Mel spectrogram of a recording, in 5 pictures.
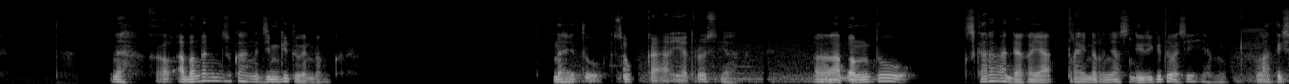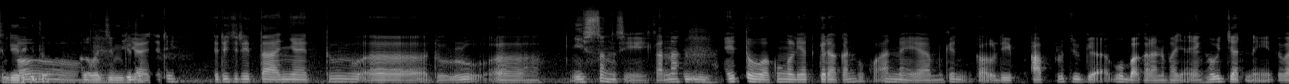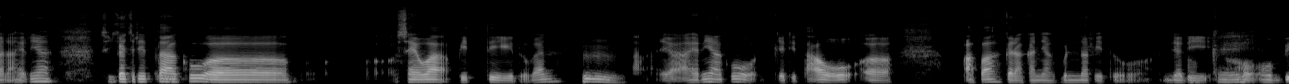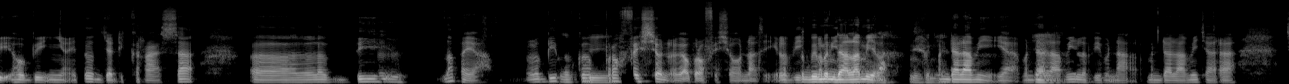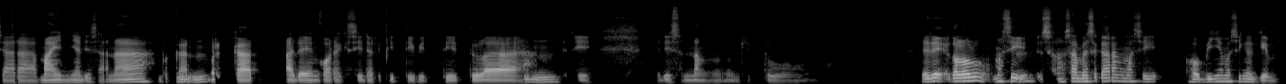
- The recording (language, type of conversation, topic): Indonesian, unstructured, Apa kenangan paling berkesan yang kamu punya dari hobimu?
- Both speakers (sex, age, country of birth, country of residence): male, 25-29, Indonesia, Indonesia; male, 45-49, Indonesia, Indonesia
- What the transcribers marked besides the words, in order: other background noise; tapping; static; in English: "trainer-nya"; in English: "di-upload"; other noise; in English: "PT"; distorted speech; in English: "PT-PT"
